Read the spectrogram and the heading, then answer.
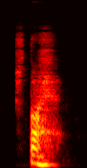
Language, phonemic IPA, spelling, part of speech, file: Moroccan Arabic, /ʃtˤaħ/, شطح, verb, LL-Q56426 (ary)-شطح.wav
- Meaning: to dance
